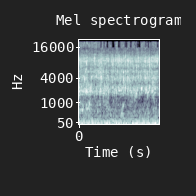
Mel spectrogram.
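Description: Water trickling in a vegetable garden bed, a steady bright hiss of running water that continues without a break throughout, close and alone with no voices.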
